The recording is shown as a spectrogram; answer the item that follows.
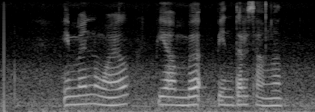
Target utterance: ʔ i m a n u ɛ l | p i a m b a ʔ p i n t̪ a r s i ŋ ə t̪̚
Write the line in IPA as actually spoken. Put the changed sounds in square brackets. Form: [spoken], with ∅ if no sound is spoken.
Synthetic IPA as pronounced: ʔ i m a n u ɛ l | p i a m b a ʔ p i n t̪ [ə] r s [a] ŋ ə t̪̚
